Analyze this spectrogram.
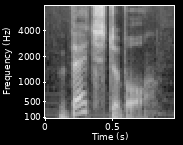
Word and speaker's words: vegetable: Vegetable, 4 syllables become 3, vegetable.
